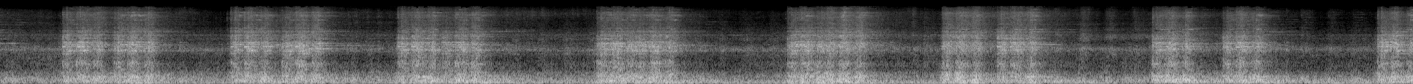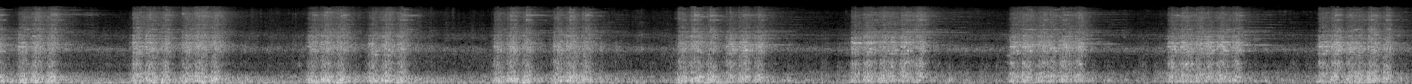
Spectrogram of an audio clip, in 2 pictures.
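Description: CSX freight train's boxcars and tank cars rolling slowly past at restricted speed, their wheels clacking over rail joints in a steady rhythm of about one burst a second, often in close pairs, over a continuous rumble, with a thin high tone above.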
